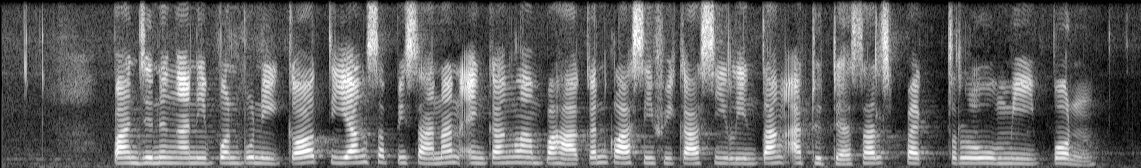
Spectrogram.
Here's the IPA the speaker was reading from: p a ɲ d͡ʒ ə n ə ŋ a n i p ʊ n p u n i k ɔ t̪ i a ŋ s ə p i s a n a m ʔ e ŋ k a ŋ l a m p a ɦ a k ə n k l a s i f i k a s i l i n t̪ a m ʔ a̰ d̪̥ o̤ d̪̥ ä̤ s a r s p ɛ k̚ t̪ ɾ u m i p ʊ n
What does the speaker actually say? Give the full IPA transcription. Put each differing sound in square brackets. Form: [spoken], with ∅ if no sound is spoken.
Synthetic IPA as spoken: p a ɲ d͡ʒ ə n ə ŋ a n i p ʊ n p u n i k ɔ t̪ i a ŋ s ə p i s a n a [n] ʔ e ŋ k a ŋ l a m p a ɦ a k ə n k l a s i f i k a s i l i n t̪ a [ŋ] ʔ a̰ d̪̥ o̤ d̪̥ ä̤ s a r s p ɛ k̚ t̪ ɾ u m i p ʊ n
